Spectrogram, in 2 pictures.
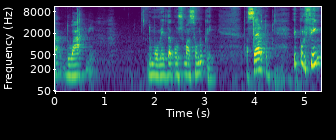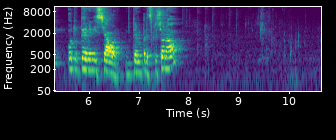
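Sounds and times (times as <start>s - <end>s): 
speech: 0.0s - 0.9s, 1.8s - 7.9s
person sipping and gulping water: 8.0s - 10.6s.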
